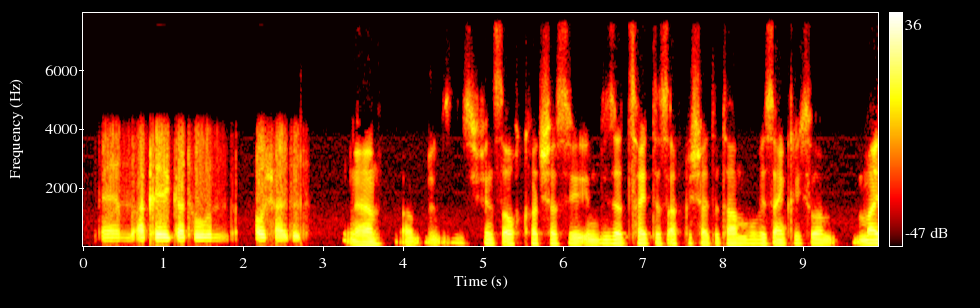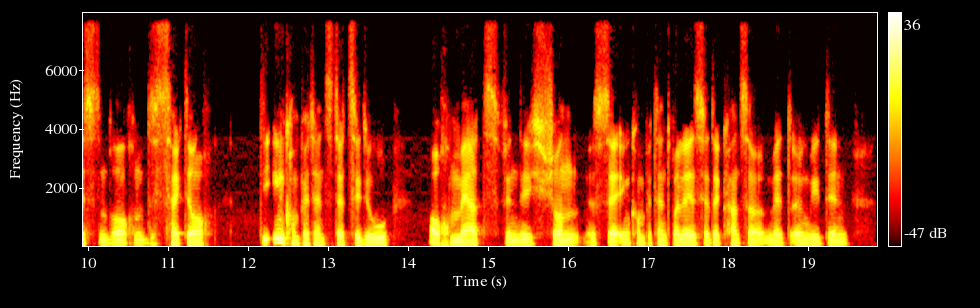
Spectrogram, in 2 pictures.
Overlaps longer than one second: none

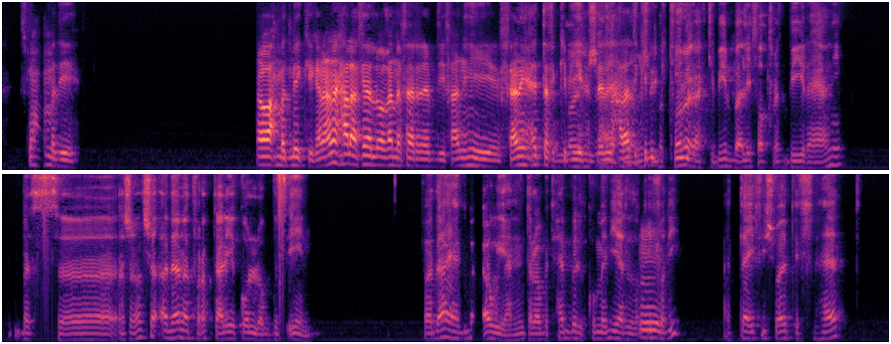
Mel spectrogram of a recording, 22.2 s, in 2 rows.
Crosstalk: present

